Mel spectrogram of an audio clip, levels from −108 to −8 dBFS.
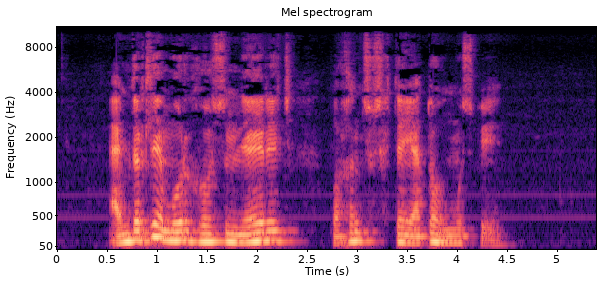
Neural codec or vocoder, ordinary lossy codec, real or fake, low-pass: none; AAC, 64 kbps; real; 9.9 kHz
